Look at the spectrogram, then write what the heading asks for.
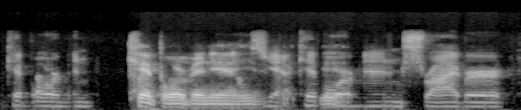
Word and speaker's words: Orban: got Orpid or I know I'm pronouncing his name wrong, Kip Orban.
